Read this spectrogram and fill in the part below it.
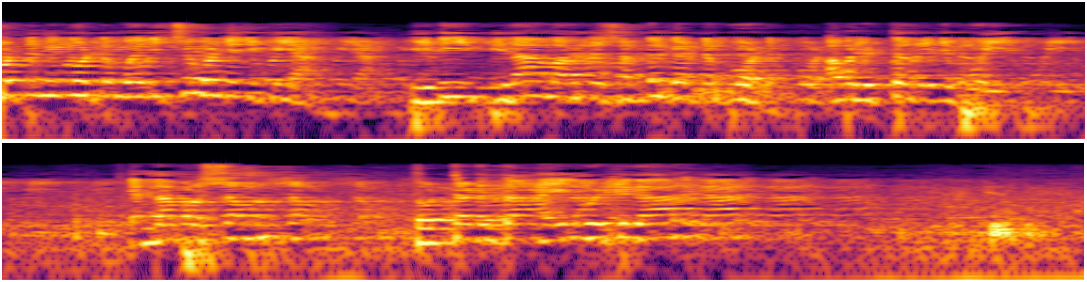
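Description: A man speaks forcefully into a microphone through a loudspeaker, in an echoing hall.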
